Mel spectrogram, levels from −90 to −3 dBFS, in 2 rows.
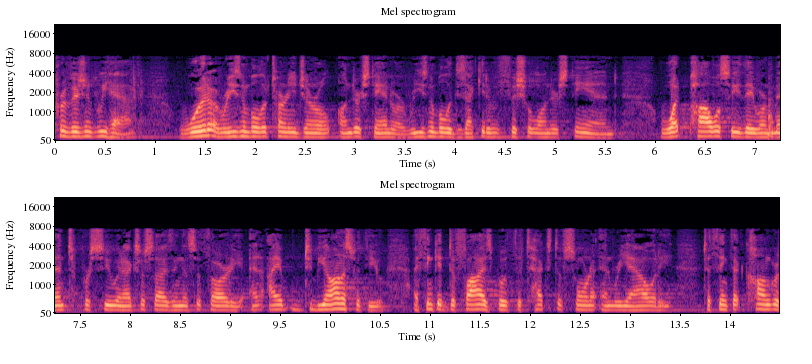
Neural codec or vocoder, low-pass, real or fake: none; 7.2 kHz; real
